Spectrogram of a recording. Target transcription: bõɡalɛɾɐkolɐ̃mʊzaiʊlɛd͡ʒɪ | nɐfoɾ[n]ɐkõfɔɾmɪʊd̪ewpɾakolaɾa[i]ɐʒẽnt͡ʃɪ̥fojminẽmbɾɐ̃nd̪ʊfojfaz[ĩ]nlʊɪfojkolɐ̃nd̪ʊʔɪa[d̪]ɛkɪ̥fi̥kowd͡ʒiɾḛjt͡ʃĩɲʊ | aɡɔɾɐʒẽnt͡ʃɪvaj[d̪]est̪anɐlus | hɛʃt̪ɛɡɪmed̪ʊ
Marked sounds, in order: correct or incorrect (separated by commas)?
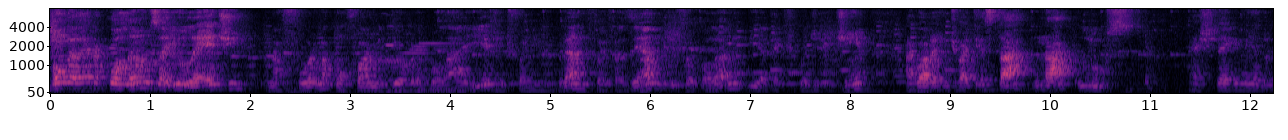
incorrect, correct, incorrect, incorrect, incorrect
